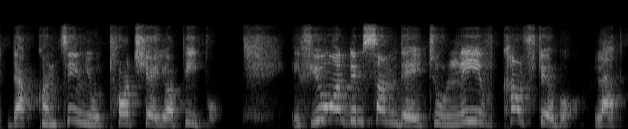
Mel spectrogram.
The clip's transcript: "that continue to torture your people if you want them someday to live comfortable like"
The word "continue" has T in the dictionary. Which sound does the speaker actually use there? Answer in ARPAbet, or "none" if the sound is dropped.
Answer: T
